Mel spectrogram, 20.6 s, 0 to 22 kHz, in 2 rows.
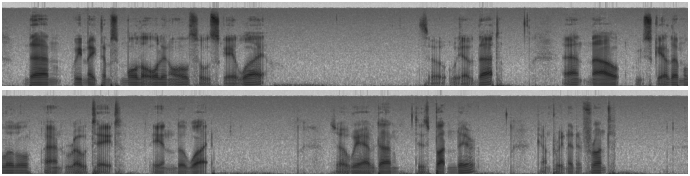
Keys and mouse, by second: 2.9 s, 6.8 KP_1, 9.4 s, 11.2 r, 13.4 r, 18.5 click, 18.8-19.8 drag, 19.8-20.2 middle drag.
